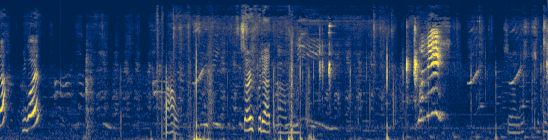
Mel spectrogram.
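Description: A child talks with animation close to a microphone.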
